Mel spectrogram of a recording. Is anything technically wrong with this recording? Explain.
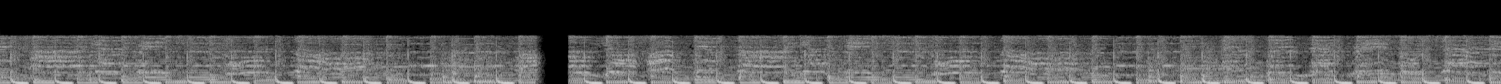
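Yes. From 5.36 to 5.70 s the sound breaks into a buzzing continuation of what came just before, which fades away and ends in about 180 ms of silence before the audio resumes. Roughly 320 ms never arrives, and it is not recovered. This is likely a long network dropout: packets stopped arriving, so the receiver stretched the last received sound to cover the gap, let it decay, then picked up again once new audio came in. The call path's G.711 mu-law coding at 64 kbps keeps nothing above 4 kHz, so the whole clip sounds band-limited in the usual telephone way.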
